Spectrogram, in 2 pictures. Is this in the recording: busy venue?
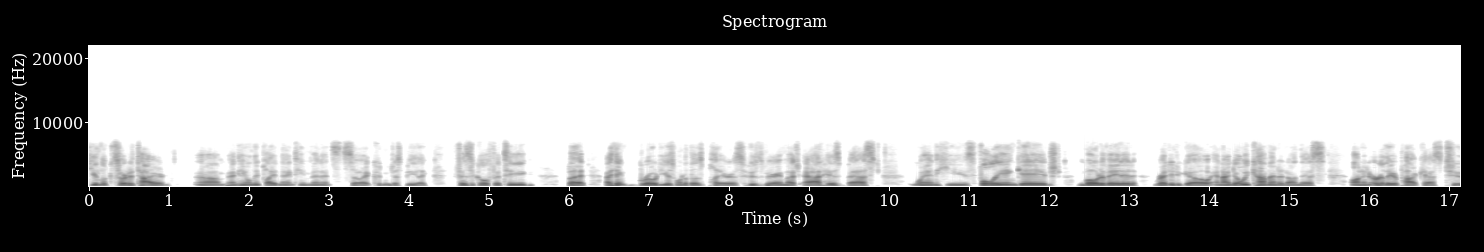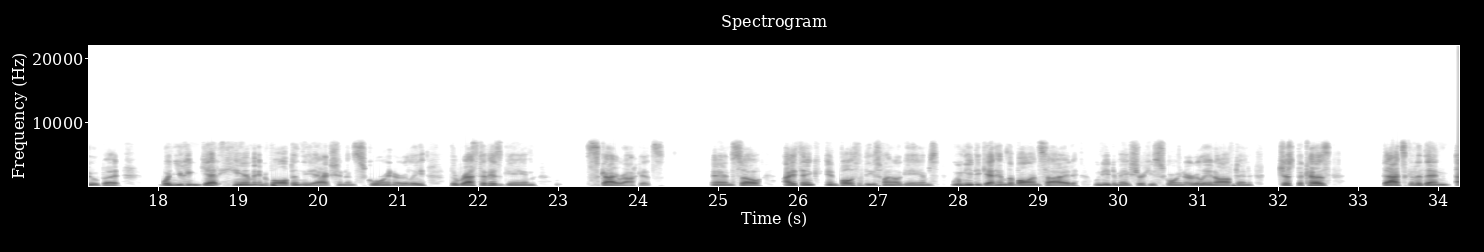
no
